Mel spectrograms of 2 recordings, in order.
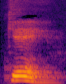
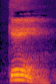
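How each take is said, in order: First: The vowel is drawn out very long. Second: The vowel is a two-part glide of medium length. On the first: The speaker calls it wrong. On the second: The speaker calls it right.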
